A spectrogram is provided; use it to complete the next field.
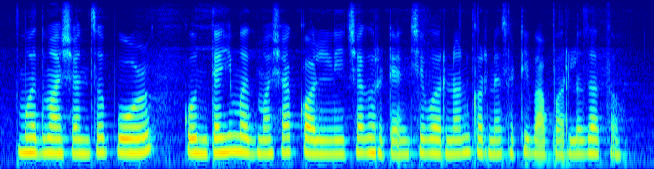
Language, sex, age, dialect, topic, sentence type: Marathi, female, 25-30, Northern Konkan, agriculture, statement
